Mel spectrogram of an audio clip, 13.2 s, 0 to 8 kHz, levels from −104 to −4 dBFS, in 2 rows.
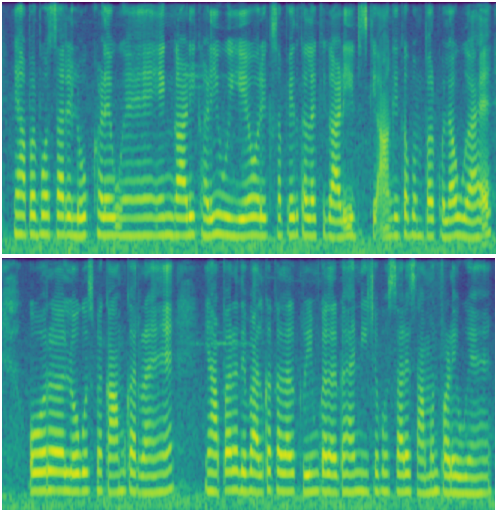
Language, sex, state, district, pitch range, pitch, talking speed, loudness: Bhojpuri, female, Bihar, Saran, 215-230 Hz, 220 Hz, 230 wpm, -14 LUFS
